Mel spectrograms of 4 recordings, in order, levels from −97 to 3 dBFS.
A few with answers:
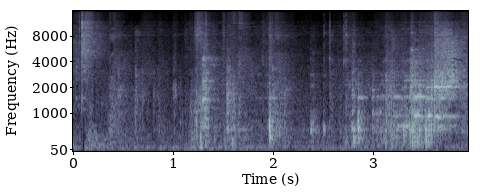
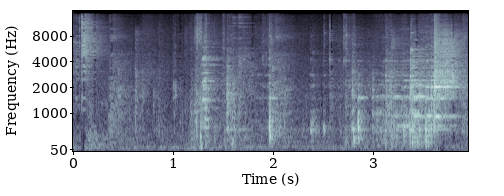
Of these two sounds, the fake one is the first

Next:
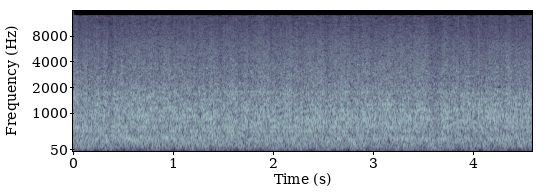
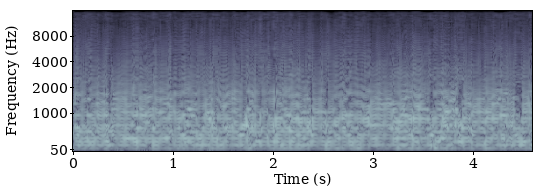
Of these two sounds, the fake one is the second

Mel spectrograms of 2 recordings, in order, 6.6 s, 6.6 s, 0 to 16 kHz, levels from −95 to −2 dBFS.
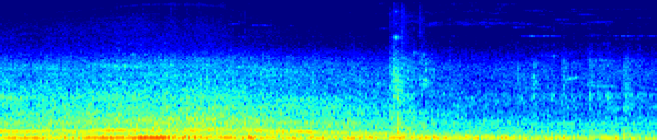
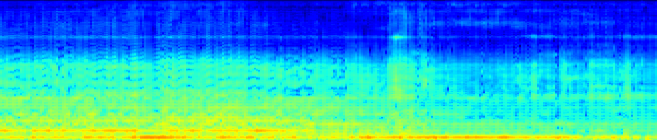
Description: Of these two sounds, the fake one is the second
